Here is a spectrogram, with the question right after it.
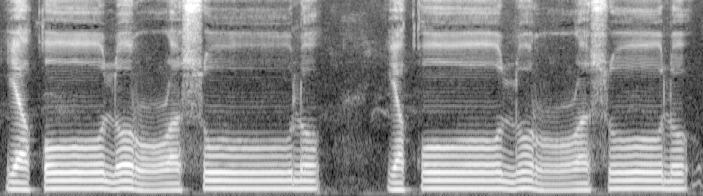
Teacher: یہاں پر حروف شمسی کا را آیا ہے، اس لیے ال نہیں پڑھا گیا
